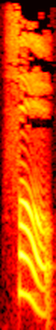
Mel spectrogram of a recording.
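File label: "fou", Mandarin Chinese, fourth tone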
